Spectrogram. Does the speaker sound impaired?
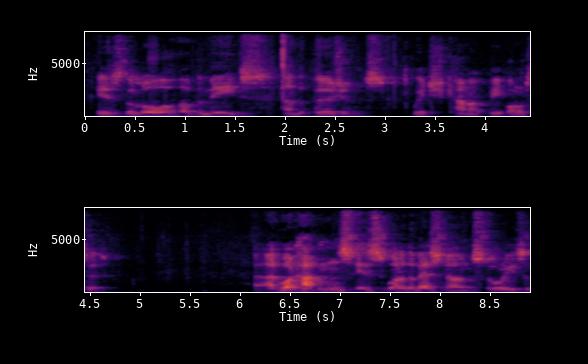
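No.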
